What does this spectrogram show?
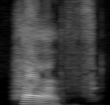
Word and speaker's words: half: 그럼 앞에서부터 읽어보면 묵음 half 라고 읽습니다.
